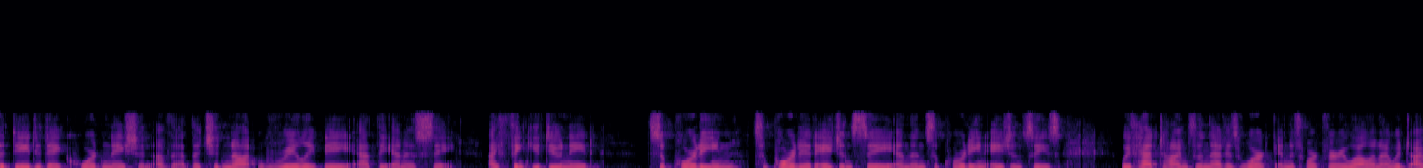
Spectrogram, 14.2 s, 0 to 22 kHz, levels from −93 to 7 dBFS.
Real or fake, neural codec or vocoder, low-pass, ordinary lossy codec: fake; codec, 16 kHz, 4.8 kbps, FACodec; 7.2 kHz; Opus, 64 kbps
